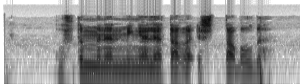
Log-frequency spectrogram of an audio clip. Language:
Bashkir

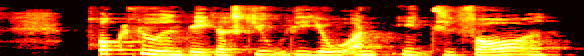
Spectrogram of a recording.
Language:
Danish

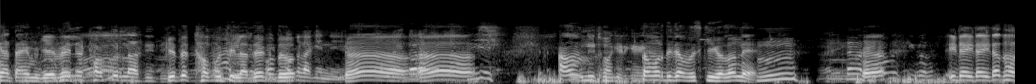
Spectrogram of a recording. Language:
Arabic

